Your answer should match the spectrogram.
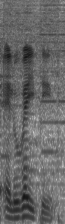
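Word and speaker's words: Eluveitie: Carries tirando de Google, vamos a intentar pronunciar el nombre de El Veiti, que es, se lee El Veiti.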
